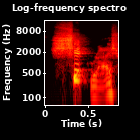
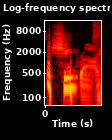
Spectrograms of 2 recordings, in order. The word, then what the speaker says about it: Shintrash: But anyway, long story short, Dbrand responds and says, your last name basically is Shitrash, which is not how you pronounce it. It's Shintrash. So stupid.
